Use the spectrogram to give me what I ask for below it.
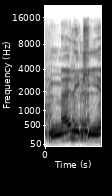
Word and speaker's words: maliki: Kata Imam Ibnu Katsir, qara'a ba'dhul qurra' maliki yaumiddin, sebagian qurra' ada yang membaca dengan maliki, artinya namanya pendek.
